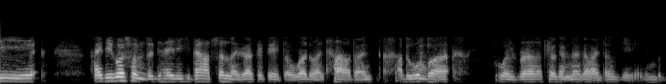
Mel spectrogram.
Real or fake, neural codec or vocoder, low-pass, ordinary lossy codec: fake; codec, 44.1 kHz, 2.6 kbps, SNAC; 3.6 kHz; none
